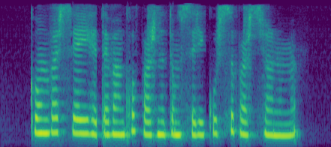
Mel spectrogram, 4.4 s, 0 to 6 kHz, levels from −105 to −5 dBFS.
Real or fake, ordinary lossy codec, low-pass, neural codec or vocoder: fake; AAC, 24 kbps; 5.4 kHz; codec, 16 kHz, 0.9 kbps, LongCat-Audio-Codec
